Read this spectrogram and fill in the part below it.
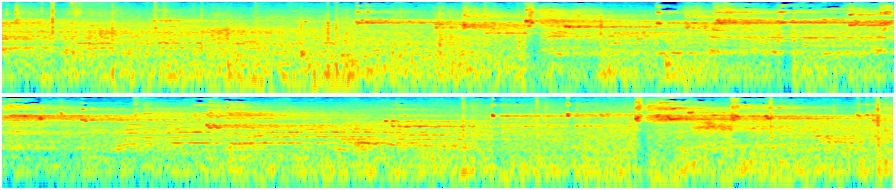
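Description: A basketball bounces with hollow thuds in a large echoing gym.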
